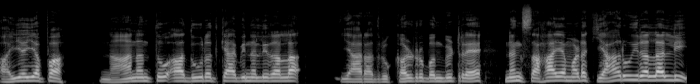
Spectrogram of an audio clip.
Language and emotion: Kannada, fearful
